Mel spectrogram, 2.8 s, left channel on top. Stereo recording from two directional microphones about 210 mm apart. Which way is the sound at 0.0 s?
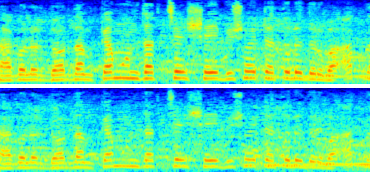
10° left (ahead or behind).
